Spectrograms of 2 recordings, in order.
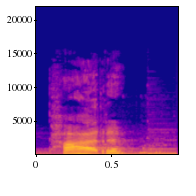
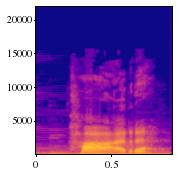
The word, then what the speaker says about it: pære: a pair in Norwegian a peir is called pære in Norwegian it is spell p e r e trite pære This is a kiwi in Norway we pronounce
